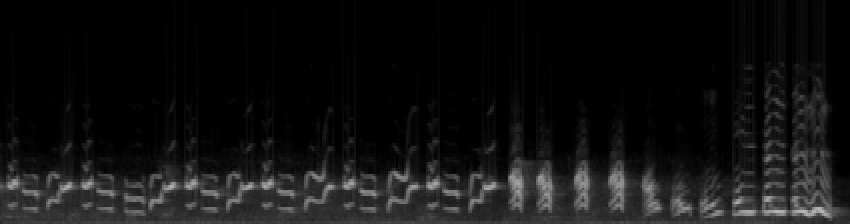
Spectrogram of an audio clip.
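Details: Black-naped oriole in full song, mimicking oriental magpie-robin phrases: fast runs of clear, rising-and-falling whistled notes, then louder separated slurred notes and a final downward-bending whistle, about twenty notes in six seconds.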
